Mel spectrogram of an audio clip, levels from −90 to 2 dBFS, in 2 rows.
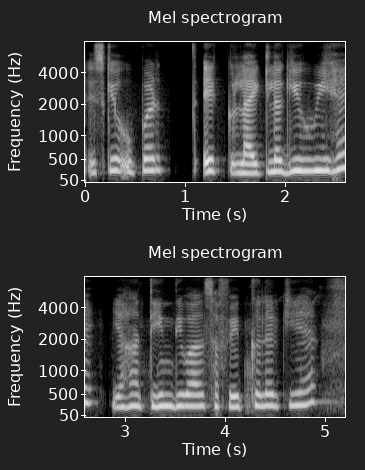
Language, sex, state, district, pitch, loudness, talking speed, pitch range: Hindi, female, Jharkhand, Ranchi, 245 Hz, -19 LUFS, 175 wpm, 230-255 Hz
